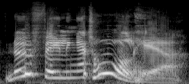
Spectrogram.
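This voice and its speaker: A woman voicing a towering, theatrical male alien who gushes in booming, manic declarations. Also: wildly swooping pitch, takes it slowly, faint music behind, exaggerated voice. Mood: ecstatic.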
